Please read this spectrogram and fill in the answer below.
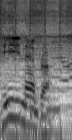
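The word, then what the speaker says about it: Ginebra: We also have a brand of gin called Jinbra which is pronounced hera.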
